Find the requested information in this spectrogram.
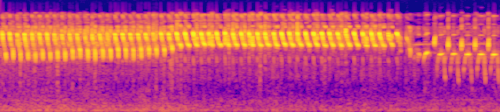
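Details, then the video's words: Canary singing: a fast rapid trill of high notes, about three per second-fraction, shifting pitch upward midway, then breaking into a series of short separate chirps near the end. "singing canary"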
